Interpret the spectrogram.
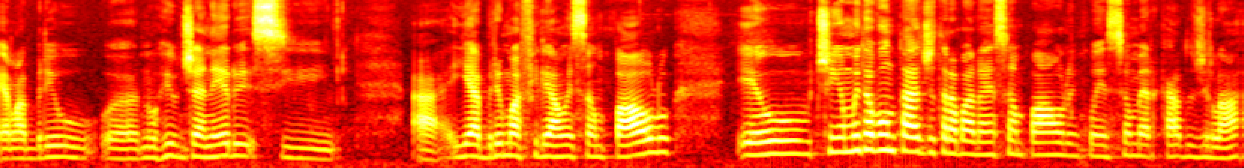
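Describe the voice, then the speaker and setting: Against a quiet background, a woman talks at a moderate pace in a medium pitch. She has an unremarkable speaking voice with lively intonation. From southern Brazil, Rio Grande do Sul interior (Cotiporã, Caxias do Sul). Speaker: TV presenter. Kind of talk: interview.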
